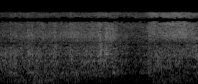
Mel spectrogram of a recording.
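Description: A steam cleaner on fitness equipment gives a steady, close, fairly loud hiss of steam that swells slightly toward the end, with no talking.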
